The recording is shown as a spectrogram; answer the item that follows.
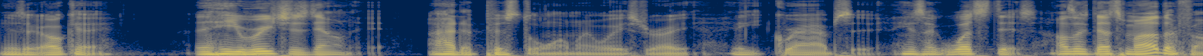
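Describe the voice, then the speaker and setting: Very fast and full of vocal fry, a man speaks at a medium pitch with a Pacific Northwest accent. His intonation is lively, with big swings in loudness. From Washington State, near Tacoma. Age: 20s. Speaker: warehouse operations manager. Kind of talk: casual interview.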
